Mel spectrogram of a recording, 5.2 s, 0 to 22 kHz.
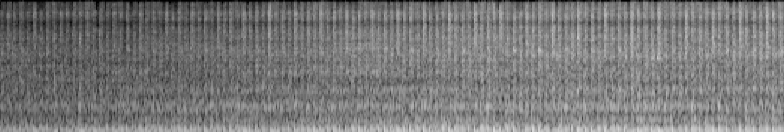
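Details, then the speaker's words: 1949 J.I. Case LA tractor engine, about 60 hp on a dyno, running with a steady, even low beat of firing pulses about four a second, no knocks or misses; slight gear noise that comes and goes. "It's a really good running engine. Like I said, it made a little over 60 horse on a dyno."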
